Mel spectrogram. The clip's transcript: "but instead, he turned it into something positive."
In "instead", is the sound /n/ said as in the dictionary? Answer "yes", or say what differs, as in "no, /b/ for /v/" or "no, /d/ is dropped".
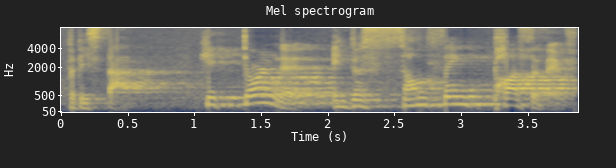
no, /n/ is dropped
